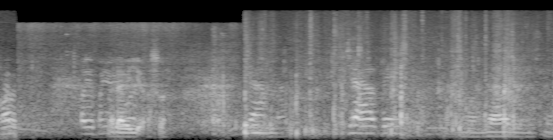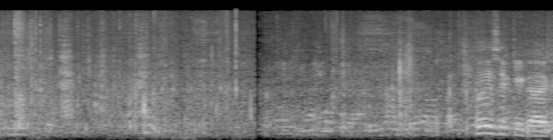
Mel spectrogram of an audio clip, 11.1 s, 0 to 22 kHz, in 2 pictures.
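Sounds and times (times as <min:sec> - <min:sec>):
footsteps on stone: 0:02.0 - 0:08.1, 0:08.8 - 0:11.0
people talking: 0:02.4 - 0:06.3.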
